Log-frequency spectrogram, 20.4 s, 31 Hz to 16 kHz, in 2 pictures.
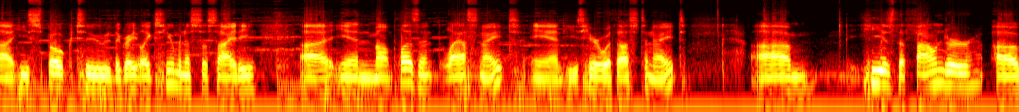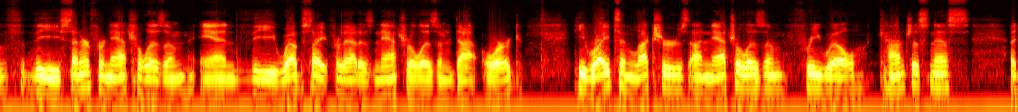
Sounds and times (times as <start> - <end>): Male speech, man speaking: 0.0 - 6.9, 7.6 - 15.4, 16.0 - 20.3
Narration, monologue: 0.0 - 20.3.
